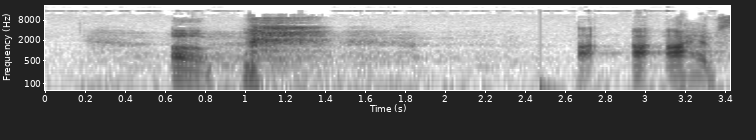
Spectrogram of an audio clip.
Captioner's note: laughter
